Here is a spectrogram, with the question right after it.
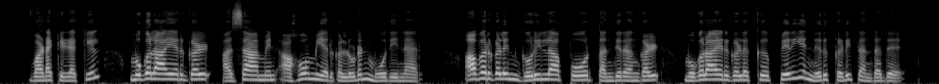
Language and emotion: Tamil, neutral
